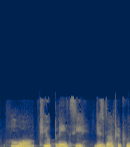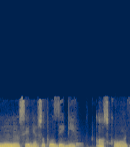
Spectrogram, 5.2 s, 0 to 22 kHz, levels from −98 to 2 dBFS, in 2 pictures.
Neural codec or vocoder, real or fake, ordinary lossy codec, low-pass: codec, 16 kHz, 1 kbps, X-Codec, HuBERT features, trained on balanced general audio; fake; AAC, 24 kbps; 7.2 kHz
